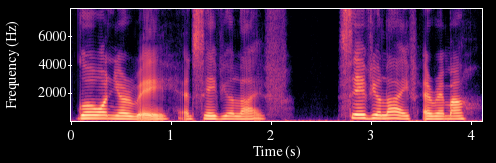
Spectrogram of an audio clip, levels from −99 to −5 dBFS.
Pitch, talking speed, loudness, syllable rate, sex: 205 Hz, 175 wpm, -17 LUFS, 4.2 syllables/s, female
